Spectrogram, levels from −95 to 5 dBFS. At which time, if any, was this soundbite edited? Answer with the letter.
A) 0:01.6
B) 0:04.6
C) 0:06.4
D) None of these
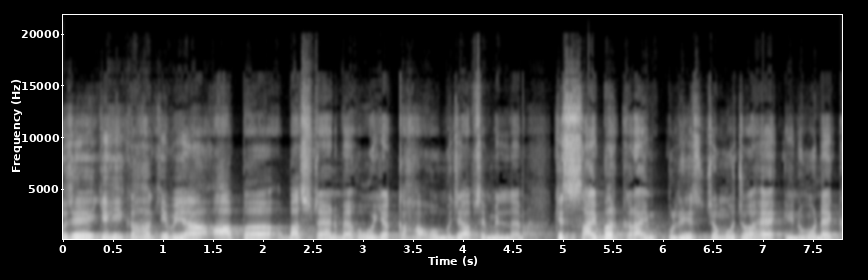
B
